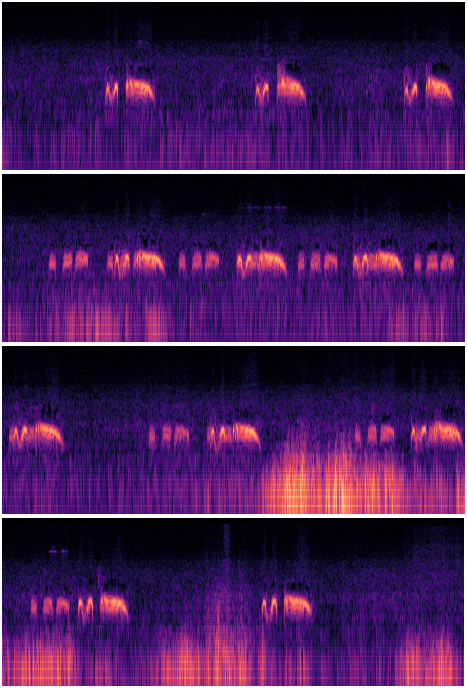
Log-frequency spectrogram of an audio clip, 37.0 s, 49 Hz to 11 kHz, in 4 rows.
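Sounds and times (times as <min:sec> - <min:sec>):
dove cooing: 0:01.9 - 0:03.3, 0:04.7 - 0:06.3, 0:07.9 - 0:09.2, 0:10.1 - 0:19.9, 0:21.3 - 0:23.8, 0:25.3 - 0:30.5, 0:32.7 - 0:34.1.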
